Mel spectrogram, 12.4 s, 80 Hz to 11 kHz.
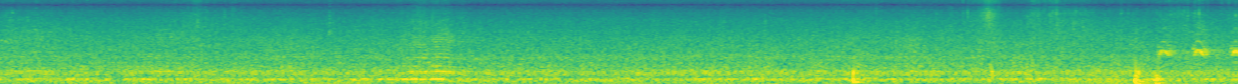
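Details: Honey bees busy around Warre and Langstroth hives in an apiary in northern Kentucky on a warm 72-degree winter day in February. A continuous droning hum with a faint higher overtone runs throughout, with occasional knocks near the end.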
